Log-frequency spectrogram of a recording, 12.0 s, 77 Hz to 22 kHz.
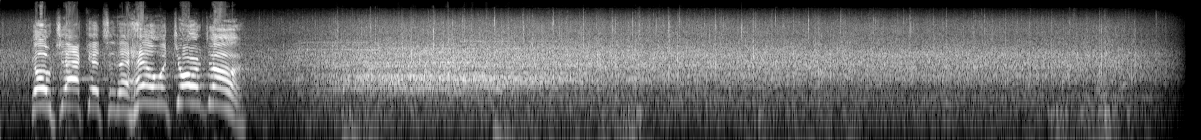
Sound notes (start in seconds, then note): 2.7 cheers and applause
